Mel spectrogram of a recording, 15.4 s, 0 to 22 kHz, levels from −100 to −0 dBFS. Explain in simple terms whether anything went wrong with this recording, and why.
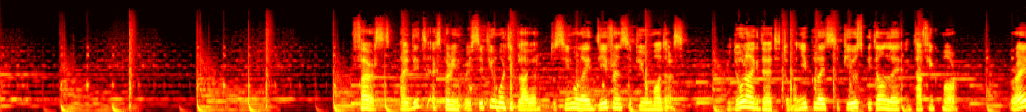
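Noise suppressor applied to music or sounds, throughout: a speech-cleaning filter was left switched on for this audio. It mistakes steady tones, lingering tails and room ambience for background noise and turns them down, while sharp onsets slip through. The level keeps dipping and recovering, so the sound pumps and thins in a way the original wouldn't, rising and sinking as the filter changes its mind about what counts as noise.

Sound cut by the noise suppressor, at 0.17 to 0.91 s, 1.16 to 1.68 s, 1.93 to 2.94 s, 4.06 to 4.99 s, 10.25 to 10.44 s, 10.62 to 10.96 s and 14.36 to 15.18 s: in these stretches the same filter pushed the sound down harder than elsewhere. Held or fading parts sink noticeably or have their decay chopped short, sometimes for most of a second, as at 1.93 s and 14.36 s, so they seem to drop away suddenly.

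Skip ahead, at 6.87 to 6.89 s: roughly 0.4 s of audio never gets played. That stretch was dropped while later audio was already waiting, so playback jumped straight to what came next. There is almost no silence at the join. The two sides are simply butted together, so the sound lurches forward abruptly.

Jitter buffer speed-up, from 7.45 to 8.08 s: just after that jump, the receiver still had more audio waiting than it wanted. To catch up, it quietly removed many tiny slices, about 50 ms in total, without changing the pitch. For those six-tenths of a second the audio runs about 7 percent fast, so it sounds slightly hurried and its timing is uneven.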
